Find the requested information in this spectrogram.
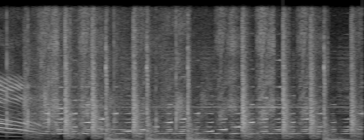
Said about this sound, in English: Yay! Clap for Crystal.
